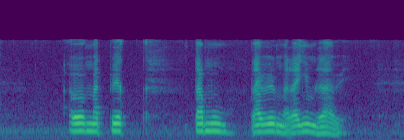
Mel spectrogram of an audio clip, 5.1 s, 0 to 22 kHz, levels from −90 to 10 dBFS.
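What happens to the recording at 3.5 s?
Nothing goes wrong at 3.5 s: the speech there is intact, carried by 64 kbit/s G.722 wideband coding with at most a faint upper-band hiss.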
